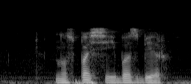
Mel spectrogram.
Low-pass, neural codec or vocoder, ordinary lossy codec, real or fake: 5.4 kHz; none; none; real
